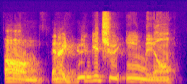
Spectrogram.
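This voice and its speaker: A man at a town meeting chimes in with quick "yep"s and gentle teasing, sitting on the select board. His voice sits at an ordinary middle pitch. He keeps a casual, easygoing back-and-forth. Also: expressive, muffled recording. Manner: brief affirmations, teasing.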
